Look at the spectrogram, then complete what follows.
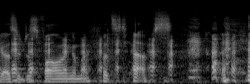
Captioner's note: laughing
